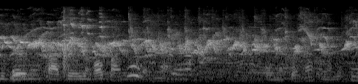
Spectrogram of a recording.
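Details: Greater green leafbird (cucak ijo) singing in nonstop 'koncer' style, loud: dense, fast run of squeaky whistled and chattering notes, sliding up and down, with quick phrases and a few brief lower squawks.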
